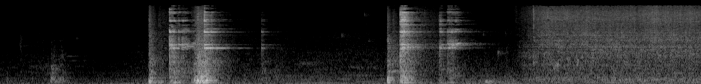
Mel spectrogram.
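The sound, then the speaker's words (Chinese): Cups clink against each other in two short bright clusters of ringing knocks as someone prepares to wash them, followed by a steady hiss of running tap water that continues to the end. “然后你听一开始的时候啊，他其实正在准备要洗杯子，所以很明显的有那个杯子碰撞的声音，那时候最好认，好不好？”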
